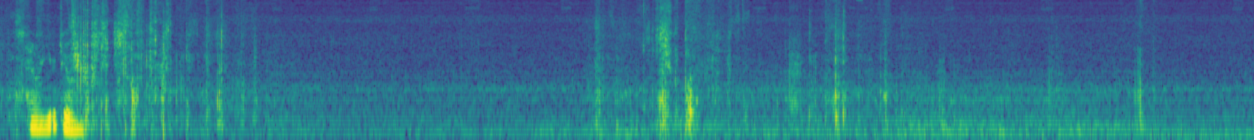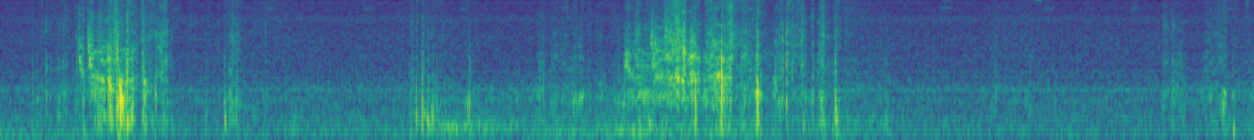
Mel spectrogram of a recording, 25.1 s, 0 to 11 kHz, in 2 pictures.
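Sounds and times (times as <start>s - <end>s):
cd packaging clicks and rustles: 0.0s - 2.7s, 5.8s - 9.6s, 11.3s - 11.7s, 12.8s - 15.6s, 16.6s - 17.3s, 17.9s - 21.5s, 24.1s - 25.0s.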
